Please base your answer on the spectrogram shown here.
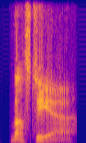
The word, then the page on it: bustier: British English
